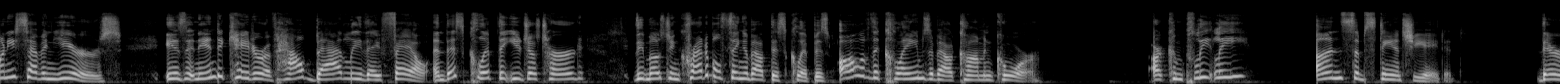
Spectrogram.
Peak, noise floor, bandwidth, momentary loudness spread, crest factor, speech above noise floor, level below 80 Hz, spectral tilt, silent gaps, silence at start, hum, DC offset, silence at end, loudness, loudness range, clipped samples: -4 dBFS; -80 dBFS; 12 kHz; 6 LU; 18 dB; 57 dB; -62 dBFS; -4 dB/octave; none; 0 s; none; under 0.1%; 0 s; -23 LUFS; 3 LU; under 0.1%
